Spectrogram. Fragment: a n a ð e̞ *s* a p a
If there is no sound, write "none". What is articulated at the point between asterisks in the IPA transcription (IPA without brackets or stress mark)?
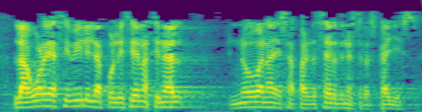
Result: s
